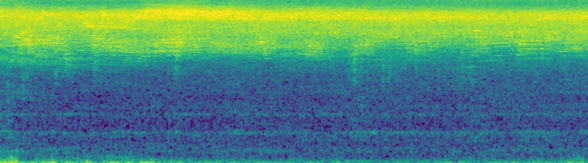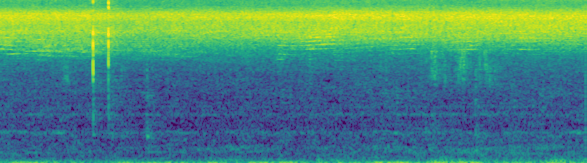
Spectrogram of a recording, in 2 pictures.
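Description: Chorus of summer cicadas buzzing steadily and high, with a low rumble underneath and two short clicks about seven seconds in.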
